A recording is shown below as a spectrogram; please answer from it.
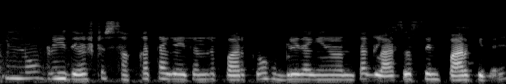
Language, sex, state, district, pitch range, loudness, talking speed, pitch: Kannada, female, Karnataka, Dharwad, 220-255 Hz, -21 LUFS, 165 wpm, 230 Hz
